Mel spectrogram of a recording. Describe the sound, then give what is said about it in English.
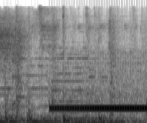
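A telephone line tone on a prank phone call made as Tony Soprano kicks in after a brief moment of background noise, a steady, unbroken electronic hum that holds loud until the end, with no one speaking. “Tony Soprano is about to phone tap this person.”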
